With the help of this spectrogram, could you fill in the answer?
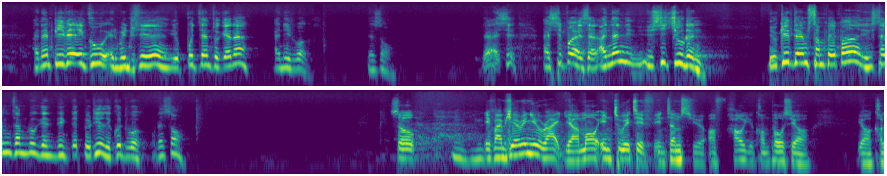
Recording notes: This conversation was recorded live in November 2018 at National Gallery Singapore .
